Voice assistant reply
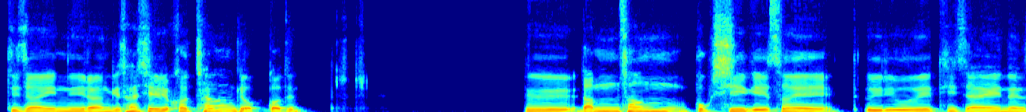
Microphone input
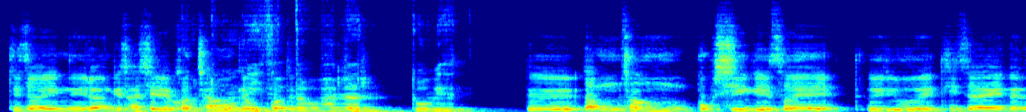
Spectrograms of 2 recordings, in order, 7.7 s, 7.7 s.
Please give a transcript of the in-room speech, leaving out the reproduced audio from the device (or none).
어, 도움이 됐다고 하면 도움이 됐,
